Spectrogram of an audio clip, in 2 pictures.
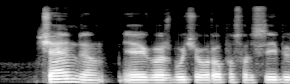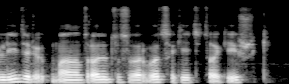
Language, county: Lithuanian, Telšiai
